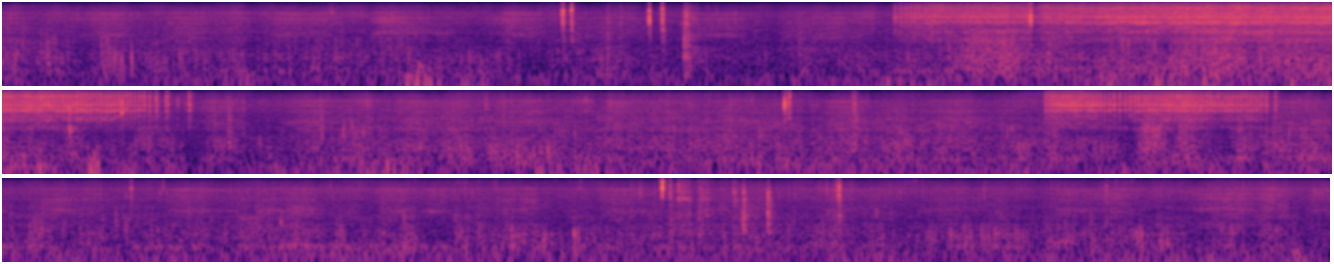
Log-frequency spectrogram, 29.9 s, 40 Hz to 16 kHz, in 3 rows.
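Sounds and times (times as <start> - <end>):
bike riding on snow: 0.0 - 29.9
wind buffeting microphone: 0.0 - 29.9
bike clicks and knocks: 4.2 - 13.7, 15.7 - 16.8, 17.6 - 21.0, 23.8 - 27.5.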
